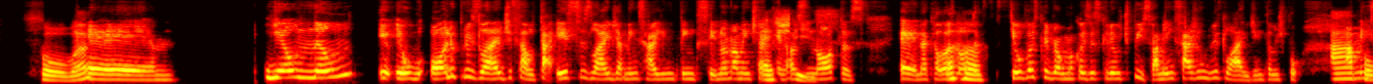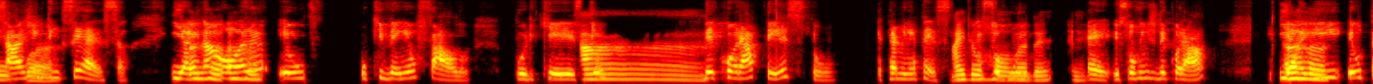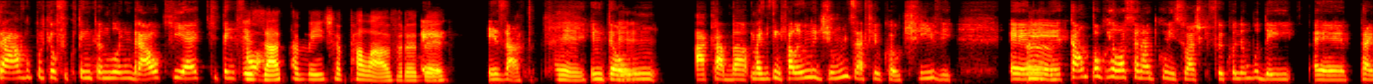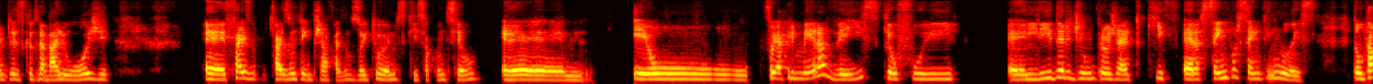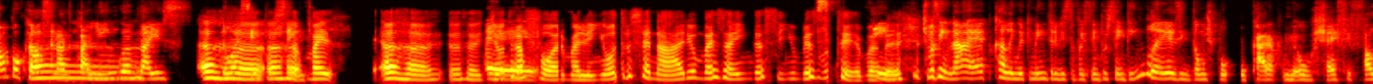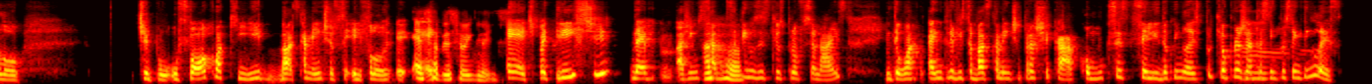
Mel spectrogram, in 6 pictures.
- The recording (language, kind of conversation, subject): Portuguese, unstructured, Qual foi o seu maior desafio no trabalho?
- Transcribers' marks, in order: drawn out: "Ah"; tapping; chuckle; in English: "skills"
